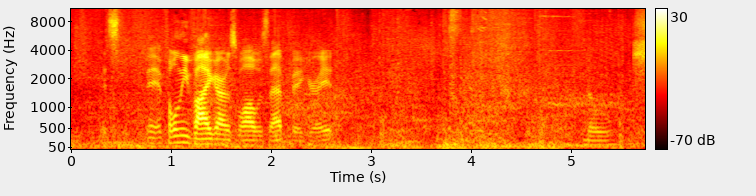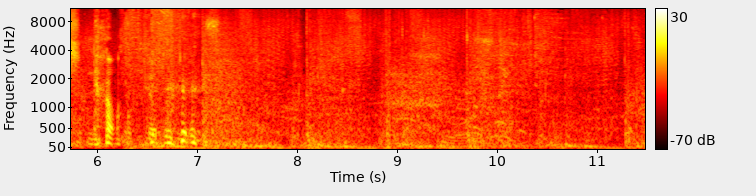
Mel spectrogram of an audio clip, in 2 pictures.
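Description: Magic spells whoosh and crackle in a fast fight.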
